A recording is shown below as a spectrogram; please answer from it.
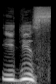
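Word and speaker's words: aegis: फिर देखिए दोस्तों यहाँ पे ए ई है तो इसको ई पढ़ेंगे, जी आई एस तो क्या पढ़ेंगे, इजिस, छात्र छाया।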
